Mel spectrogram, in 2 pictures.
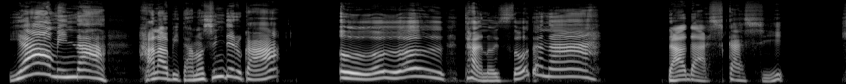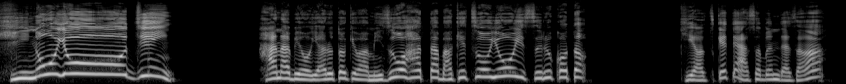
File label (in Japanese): アニメセリフ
